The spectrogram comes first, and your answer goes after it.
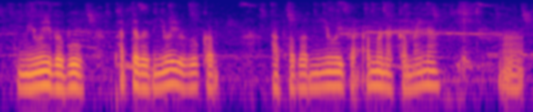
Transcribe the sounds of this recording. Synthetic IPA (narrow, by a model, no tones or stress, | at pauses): miojbɐbupʰɐtːɐbɐmiojbɐbukɐm | ɐpʰɐbɐmiojbɐ̰ʔɐ̰mɐnɐkɐmajnɐ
